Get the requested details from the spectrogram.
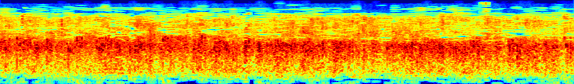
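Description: Sustained audience applause, a dense, steady wash of many hands clapping at an even, fairly loud level for several seconds, with no voices standing out.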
